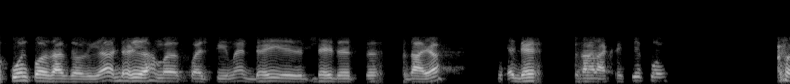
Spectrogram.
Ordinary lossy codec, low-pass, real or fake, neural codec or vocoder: none; 3.6 kHz; real; none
